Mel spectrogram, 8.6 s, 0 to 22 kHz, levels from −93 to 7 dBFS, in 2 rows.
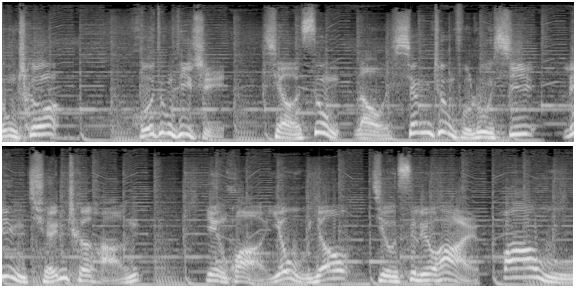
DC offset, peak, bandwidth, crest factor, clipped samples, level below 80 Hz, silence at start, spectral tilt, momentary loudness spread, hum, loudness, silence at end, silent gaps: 0.3%; 0 dBFS; over 20 kHz; 8 dB; 0.4%; -26 dBFS; 0 s; -5 dB/octave; 7 LU; none; -9 LUFS; 0 s; none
